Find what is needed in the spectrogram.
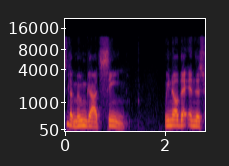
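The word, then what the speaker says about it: Sin: Now it's spelled s i n but it's pronounced seen like I have seen something. It's the moon god seen.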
